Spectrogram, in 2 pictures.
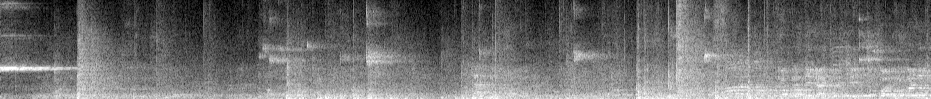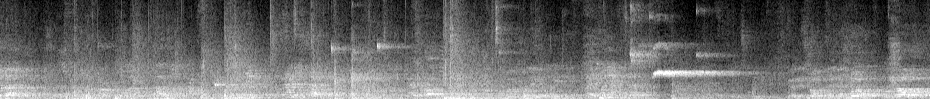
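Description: Referee's whistle, two single steady blasts about a second long, one at the start and one near the end, over players' shouts and the thuds of a futsal ball being kicked and bouncing on a wooden hall floor, all echoing in a large sports hall.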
